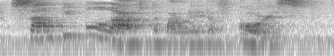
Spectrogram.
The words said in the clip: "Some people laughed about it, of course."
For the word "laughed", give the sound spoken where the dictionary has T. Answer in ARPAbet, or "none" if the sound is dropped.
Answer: T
